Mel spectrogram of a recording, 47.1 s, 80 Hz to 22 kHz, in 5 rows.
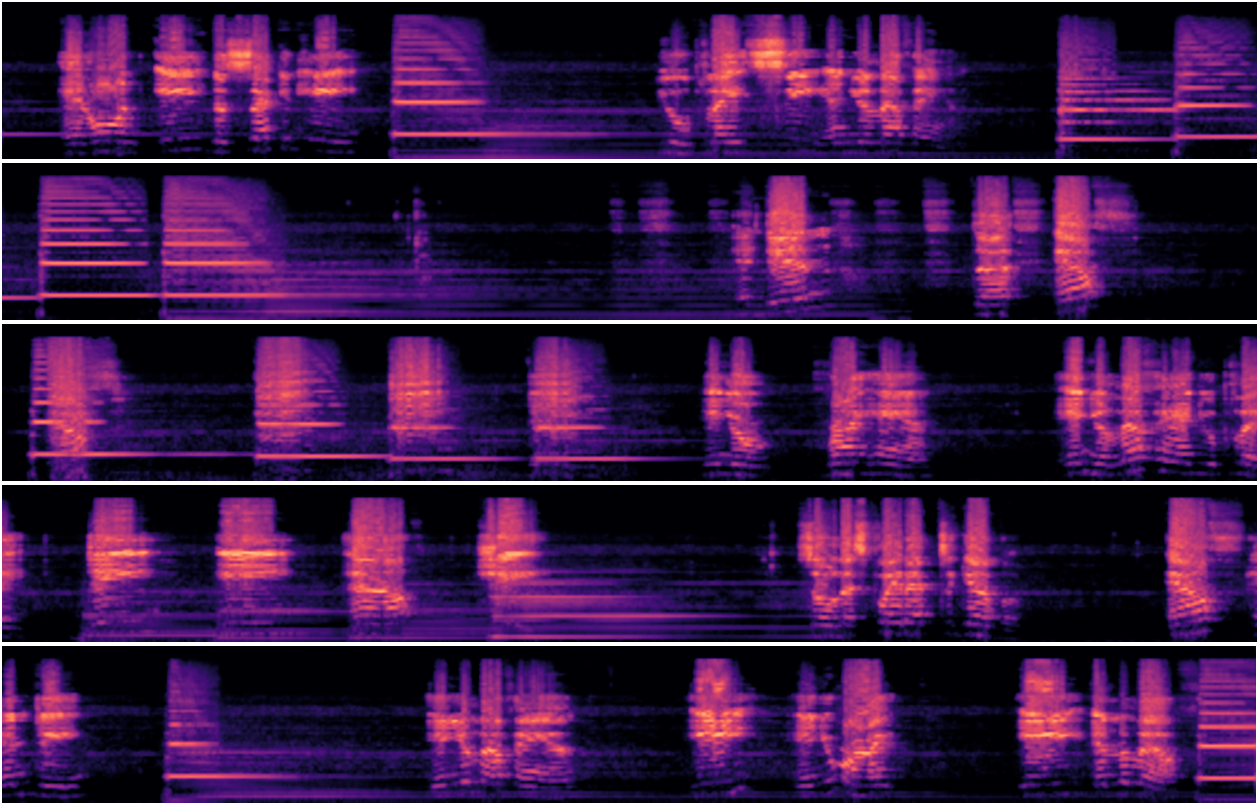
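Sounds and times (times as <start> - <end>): electronic keyboard piano chord: 2.9 - 6.5, 7.9 - 16.2, 19.0 - 24.2, 28.8 - 34.6, 38.9 - 44.5.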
